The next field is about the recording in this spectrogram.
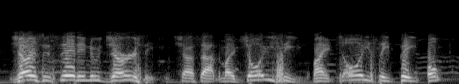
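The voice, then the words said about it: Bad put-on New Jersey accent. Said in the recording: “I know that's a bad impression”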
